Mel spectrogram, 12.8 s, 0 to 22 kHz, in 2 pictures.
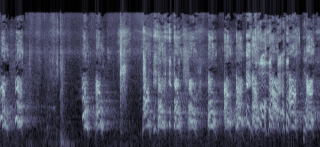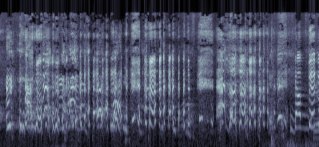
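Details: A 4-month-old Rottweiler, angry at a bucket, barks and growls in rapid, uneven bursts, high-pitched and yappy.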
